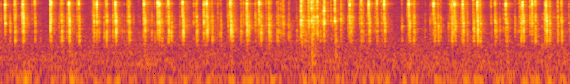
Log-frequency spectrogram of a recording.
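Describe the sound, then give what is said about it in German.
Rapid, steady typing on a computer keyboard, a dense stream of crisp clicky keystrokes with a brief burst of heavier presses midway, no voices. “Aber das, die Tastatur möchte ich kurz mal zeigen.”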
